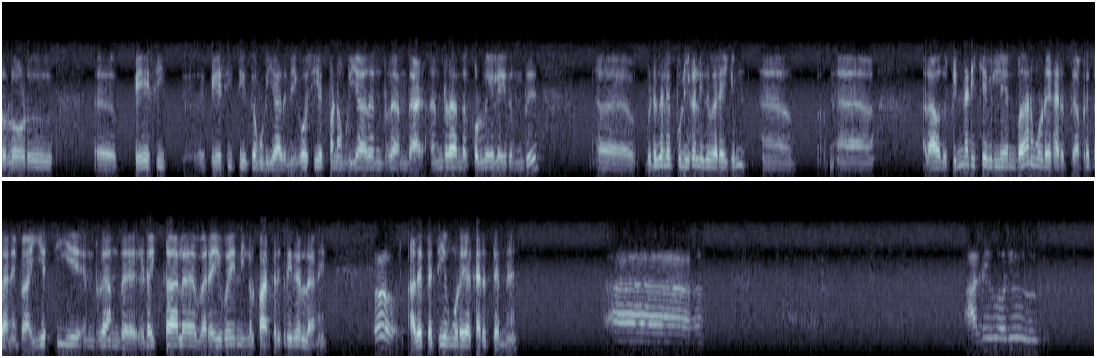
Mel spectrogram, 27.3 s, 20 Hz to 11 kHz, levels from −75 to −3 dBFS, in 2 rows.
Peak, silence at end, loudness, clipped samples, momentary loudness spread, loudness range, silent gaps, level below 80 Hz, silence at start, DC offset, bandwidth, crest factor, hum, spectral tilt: -4 dBFS; 0 s; -26 LUFS; under 0.1%; 20 LU; 12 LU; none; -64 dBFS; 0 s; under 0.1%; 5.8 kHz; 24 dB; none; -7 dB/octave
